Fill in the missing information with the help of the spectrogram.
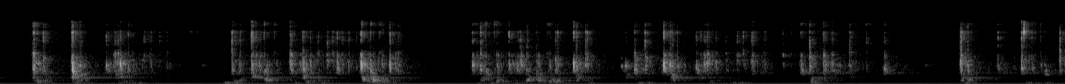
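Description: Typing on a computer keyboard: rapid key clicks in about four runs, with brief pauses between them.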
